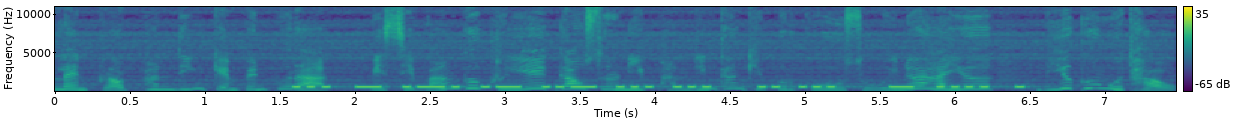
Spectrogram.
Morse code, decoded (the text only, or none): STRAUSS IS THE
